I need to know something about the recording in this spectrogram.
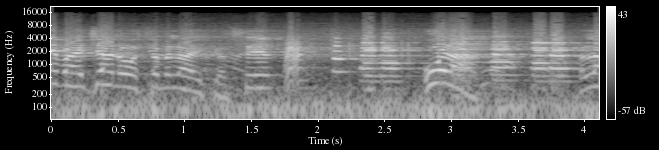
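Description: Live recording of a reggae sound-system dance: a deejay's voice chanting in swooping, rising-and-falling pitch over the music, with held steady notes in the second half.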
